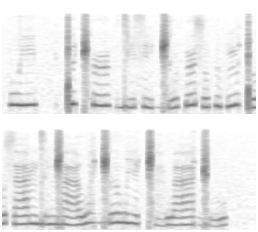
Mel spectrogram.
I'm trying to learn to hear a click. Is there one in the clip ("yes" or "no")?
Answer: yes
